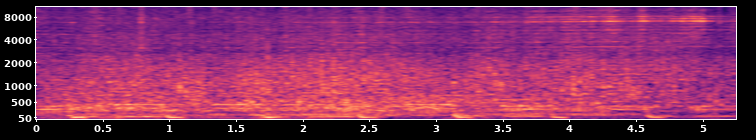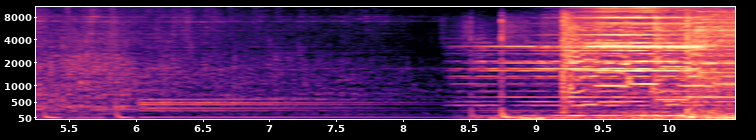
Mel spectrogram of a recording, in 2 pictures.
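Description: A naval helicopter lands on a ship's deck at night in rough weather, its rotor beating loud and steady with heavy engine roar, easing off briefly before surging back with a whining turbine.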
